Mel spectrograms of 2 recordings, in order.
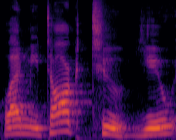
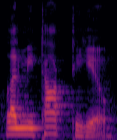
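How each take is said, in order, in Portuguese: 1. A palavra 'to' tem uma vogal plena. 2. A palavra 'to' se reduz a um som rápido de t. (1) "ao invés de eu falar" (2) "eu falo"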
